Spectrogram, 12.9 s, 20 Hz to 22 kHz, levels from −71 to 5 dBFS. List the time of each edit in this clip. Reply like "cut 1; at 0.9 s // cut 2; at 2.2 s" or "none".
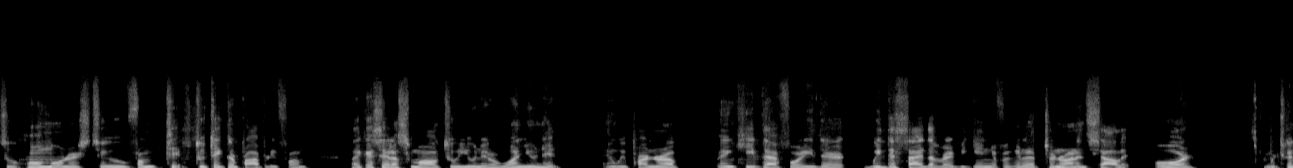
cut 1; at 6.0 s // cut 2; at 11.4 s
